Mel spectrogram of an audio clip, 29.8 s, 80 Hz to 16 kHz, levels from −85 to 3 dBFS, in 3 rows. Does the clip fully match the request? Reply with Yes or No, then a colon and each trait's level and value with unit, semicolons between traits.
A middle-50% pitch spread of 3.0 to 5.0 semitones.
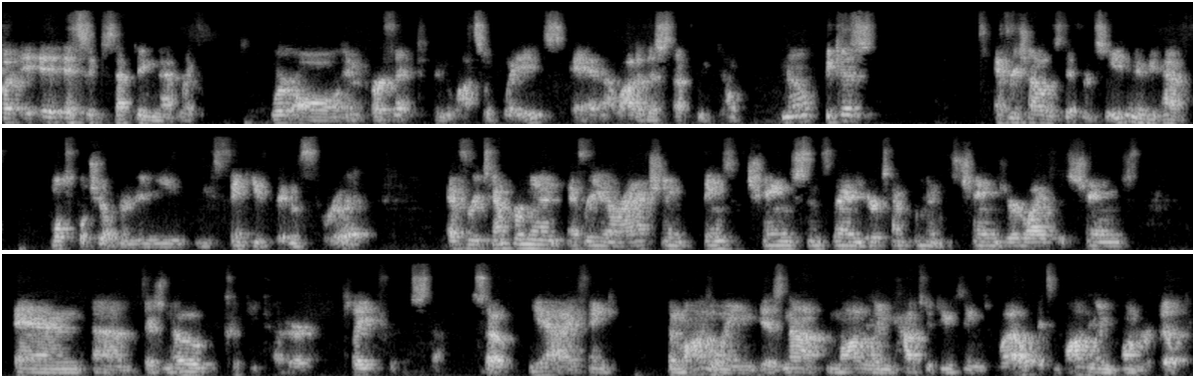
No: narrow, 2.5 semitones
